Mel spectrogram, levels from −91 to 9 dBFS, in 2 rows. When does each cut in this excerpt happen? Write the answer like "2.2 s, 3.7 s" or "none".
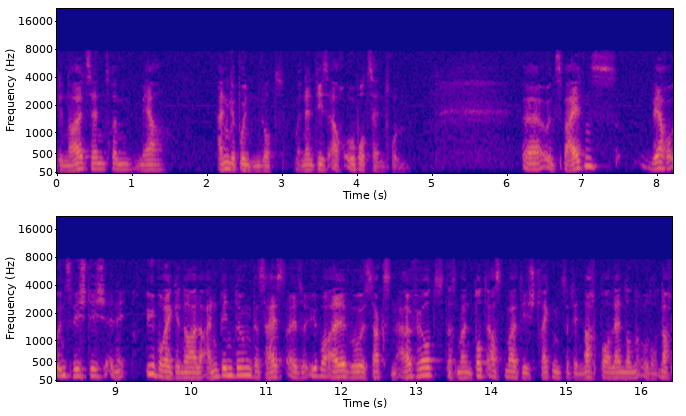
none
